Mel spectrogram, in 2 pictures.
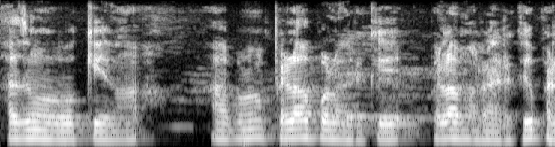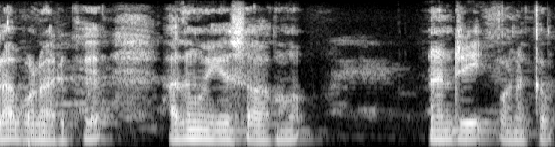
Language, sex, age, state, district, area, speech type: Tamil, male, 45-60, Tamil Nadu, Salem, rural, spontaneous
